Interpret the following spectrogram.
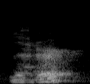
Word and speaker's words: ladder: O A você faz o queixão e o E você faz normal. Tipo, ladder, ladder, tá?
